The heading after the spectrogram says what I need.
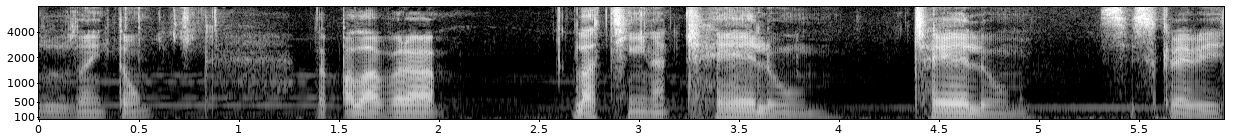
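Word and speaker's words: caelum: o assunto, vamos usar então da palavra latina telum. Telum se escreve c a e l u m.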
